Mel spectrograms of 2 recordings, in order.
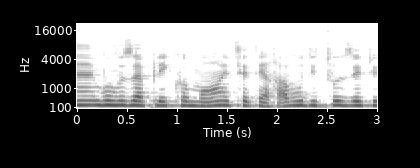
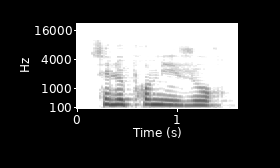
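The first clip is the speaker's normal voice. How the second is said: ordinary talk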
